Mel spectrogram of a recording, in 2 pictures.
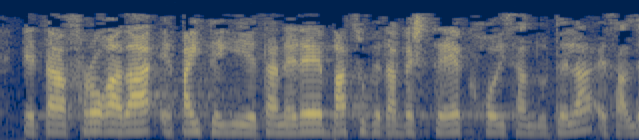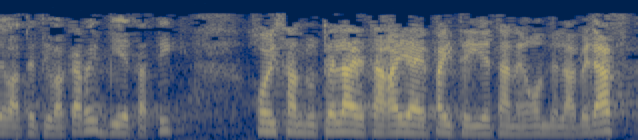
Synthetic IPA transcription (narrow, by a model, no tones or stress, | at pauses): e̞t̪afɾo̞ɣ̞aðaʔe̞pajt̪e̞ɣ̞ie̞t̪ane̞ɾe̞bat͡suke̞t̪abe̞st̪e̞ːkʝo̞isand̪ut̪e̞laʔe̞sald̪e̞β̞at̪e̞t̪ikβakarik̚bie̞t̪at̪ik | ʝo̞isand̪ut̪e̞lae̞t̪aɣ̞ajae̞pajt̪e̞ɣie̞t̪ane̞ɣ̞o̞nd̪e̞laβe̞ɾas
